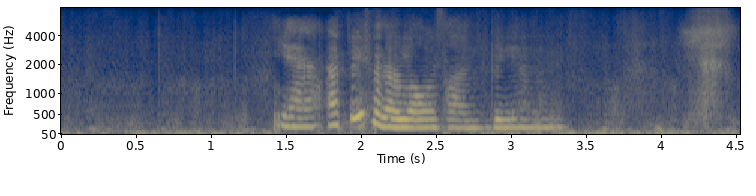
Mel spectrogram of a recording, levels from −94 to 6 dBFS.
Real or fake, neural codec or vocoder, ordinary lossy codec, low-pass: fake; codec, 16 kHz, 1 kbps, FreqCodec, smaller model; none; none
